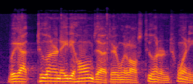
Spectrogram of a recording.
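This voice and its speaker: Noticeable background noise runs under the recording. A man talks with ordinary pitch variation. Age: 70s. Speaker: local resident giving public comment. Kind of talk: public comment at a township meeting.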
